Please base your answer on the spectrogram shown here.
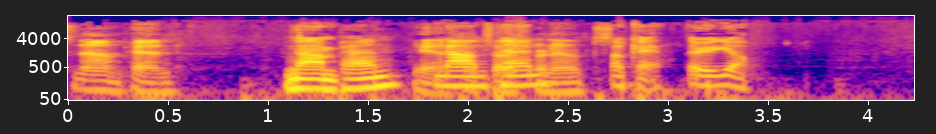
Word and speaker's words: Phnom Penh: Penhen? Oh, it's Phnom Penh. Phnom Penh. Yeah, Phnom that's how it's Penh?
